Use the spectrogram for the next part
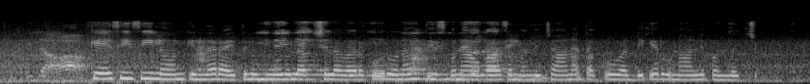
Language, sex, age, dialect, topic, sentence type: Telugu, female, 25-30, Central/Coastal, agriculture, statement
